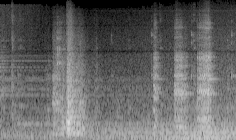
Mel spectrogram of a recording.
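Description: Drums are hit in short, sharp bursts.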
